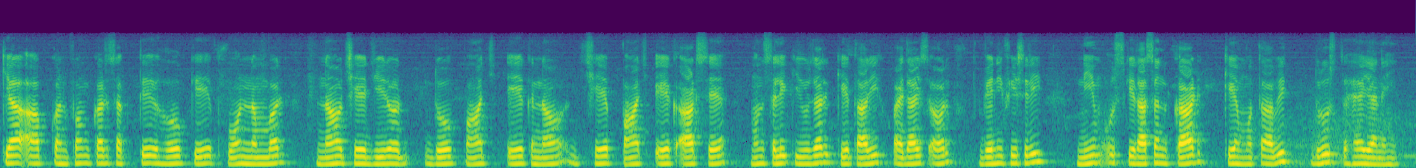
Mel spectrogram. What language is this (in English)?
Urdu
